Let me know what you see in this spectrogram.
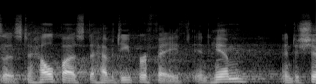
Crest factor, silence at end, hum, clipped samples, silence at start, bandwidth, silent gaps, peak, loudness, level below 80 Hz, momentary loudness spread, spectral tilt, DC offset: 18 dB; 0 s; none; under 0.1%; 0 s; 11 kHz; none; -2 dBFS; -21 LUFS; -52 dBFS; 12 LU; -6 dB/octave; under 0.1%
